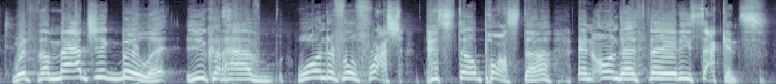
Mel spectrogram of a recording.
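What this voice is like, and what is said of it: Bad put-on Australian-ish accent. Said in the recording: “a bad version of my accents ... I think it's kind of Australian.”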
